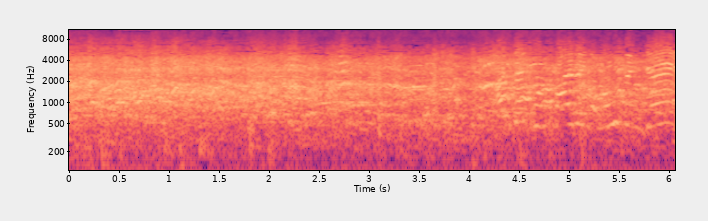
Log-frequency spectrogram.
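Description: Studio audience laughing: a dense, loud wave of laughter for the first three seconds or so that thins into scattered laughs.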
